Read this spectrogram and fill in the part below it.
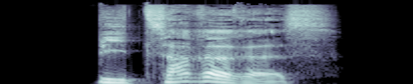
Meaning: strong/mixed nominative/accusative neuter singular comparative degree of bizarr
- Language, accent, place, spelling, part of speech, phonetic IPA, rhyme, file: German, Germany, Berlin, bizarreres, adjective, [biˈt͡saʁəʁəs], -aʁəʁəs, De-bizarreres.ogg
